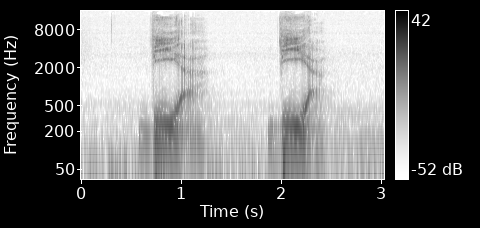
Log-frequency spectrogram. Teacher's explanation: yo tengo mi lengua en los dientes cuando pronuncio día. Bueno, estoy exagerando un poquito.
